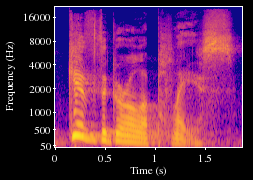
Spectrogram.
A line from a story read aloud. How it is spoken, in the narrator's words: Henry bellowed from the center of the solar system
